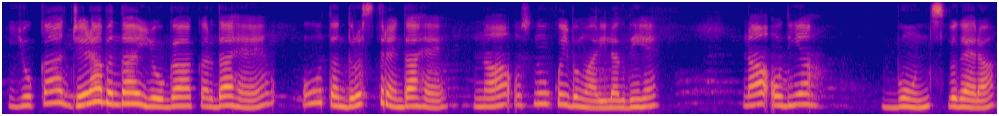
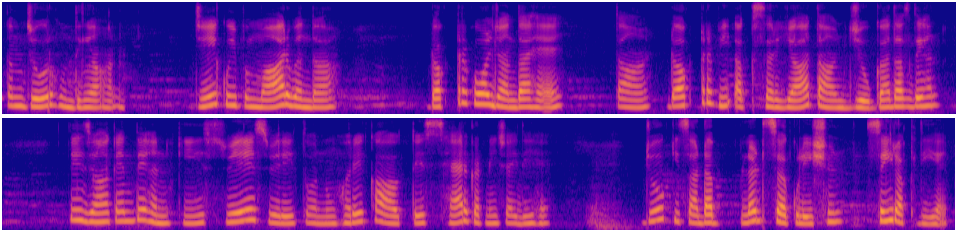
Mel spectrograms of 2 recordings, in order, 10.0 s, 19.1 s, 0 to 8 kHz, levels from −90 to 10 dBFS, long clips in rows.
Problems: none marked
